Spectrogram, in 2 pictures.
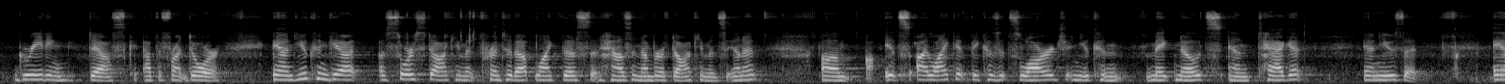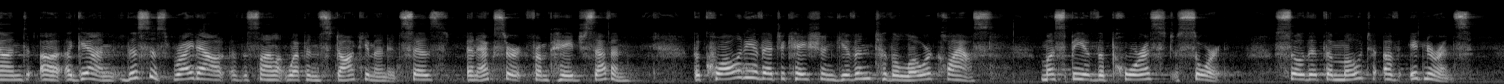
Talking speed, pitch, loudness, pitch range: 165 wpm, 215 Hz, -22 LUFS, 200-235 Hz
